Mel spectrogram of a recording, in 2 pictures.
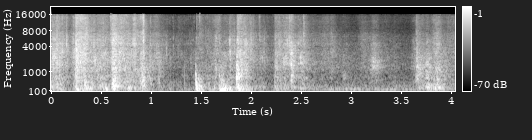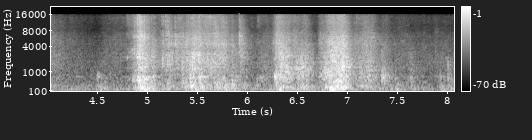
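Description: A shipping box being opened and unpacked by hand: irregular rustling, crinkling and scraping of packaging, with a soft knock about a second and a half in.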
